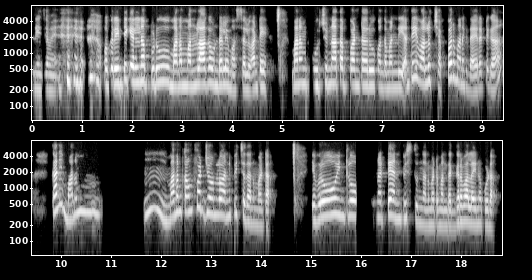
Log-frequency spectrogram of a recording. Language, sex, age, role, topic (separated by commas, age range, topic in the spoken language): Telugu, female, 30-34, host, నీ ఇల్లు నిజంగా ‘ఇల్లు’ అనిపించడానికి నీకు అత్యంత ముఖ్యమైన విషయం ఏమిటి?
